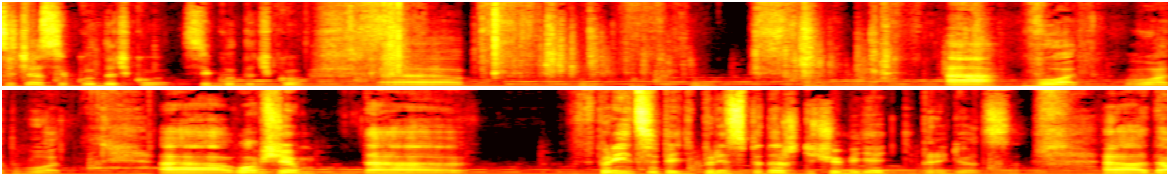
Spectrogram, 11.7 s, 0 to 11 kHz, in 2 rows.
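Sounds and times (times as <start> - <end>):
speech: 0.0 - 4.0, 4.7 - 11.6
notebook pages being flipped: 0.0 - 5.0.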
